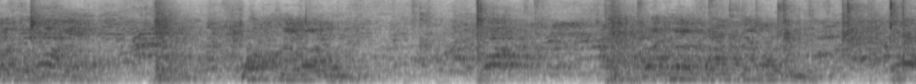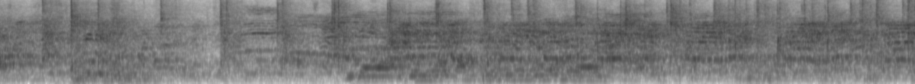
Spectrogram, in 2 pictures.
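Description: Bodies thud onto a wrestling mat.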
